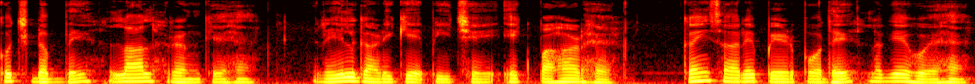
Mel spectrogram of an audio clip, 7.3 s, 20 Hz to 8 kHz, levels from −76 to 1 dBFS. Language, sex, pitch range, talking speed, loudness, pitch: Hindi, male, 100-125 Hz, 155 wpm, -15 LUFS, 110 Hz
